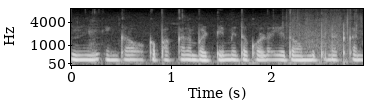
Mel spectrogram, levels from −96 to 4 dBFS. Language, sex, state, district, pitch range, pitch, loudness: Telugu, female, Andhra Pradesh, Anantapur, 195-205 Hz, 200 Hz, -15 LUFS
